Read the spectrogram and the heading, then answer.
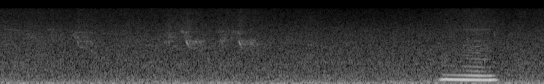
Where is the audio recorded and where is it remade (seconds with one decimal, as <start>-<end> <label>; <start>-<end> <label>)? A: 0.0-1.6 recorded; 1.6-2.7 remade; 2.7-3.1 recorded; 3.1-4.9 remade; 4.9-5.4 recorded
